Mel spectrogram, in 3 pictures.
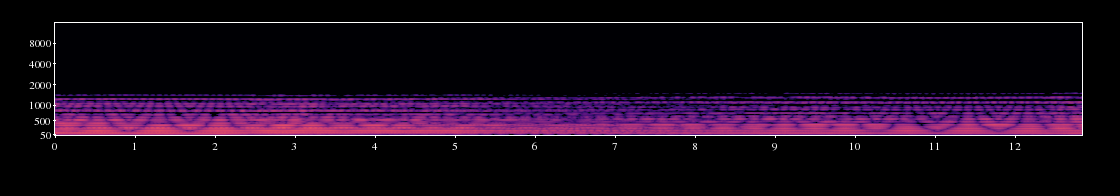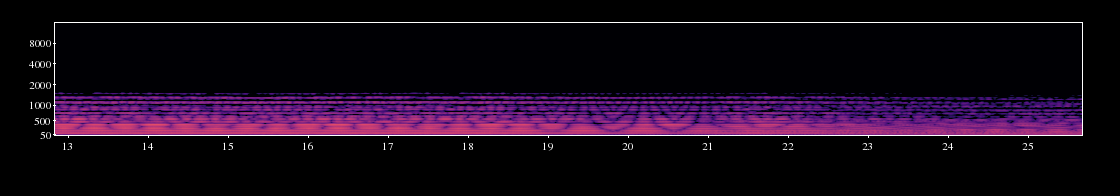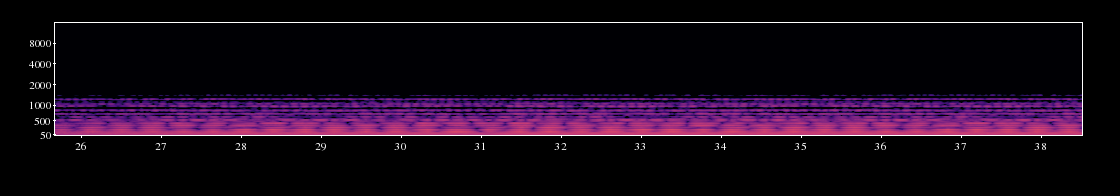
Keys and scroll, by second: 27.2 ctrl+t.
